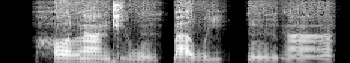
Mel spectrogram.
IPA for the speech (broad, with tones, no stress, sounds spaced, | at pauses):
h ɔ˦ l ã˦ ɡ i˦˨ w ũ˨ k͡p a˧ w i˧ k͡p ũ˨ ɡ ã˨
